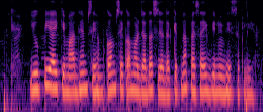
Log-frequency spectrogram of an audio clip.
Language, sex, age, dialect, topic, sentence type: Magahi, female, 18-24, Western, banking, question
